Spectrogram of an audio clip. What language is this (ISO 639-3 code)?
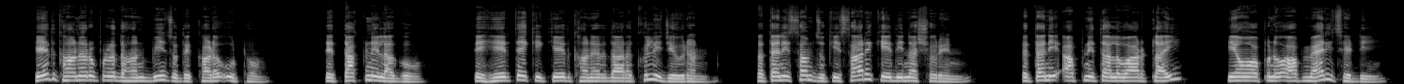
bhd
